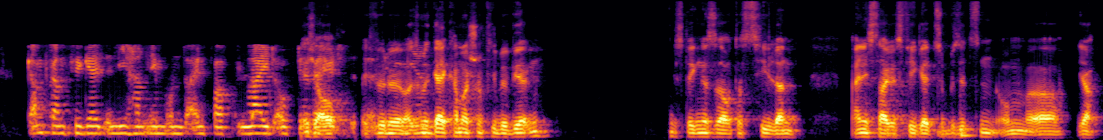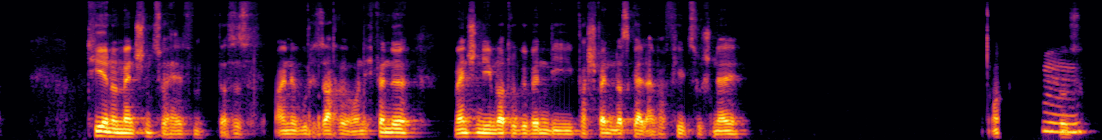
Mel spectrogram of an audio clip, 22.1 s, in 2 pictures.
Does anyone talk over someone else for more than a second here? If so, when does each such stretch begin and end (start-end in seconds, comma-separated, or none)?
3.0-4.4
